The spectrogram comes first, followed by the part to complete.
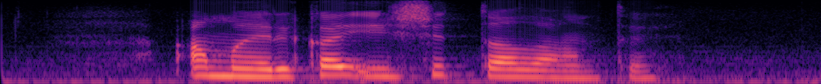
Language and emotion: Russian, neutral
